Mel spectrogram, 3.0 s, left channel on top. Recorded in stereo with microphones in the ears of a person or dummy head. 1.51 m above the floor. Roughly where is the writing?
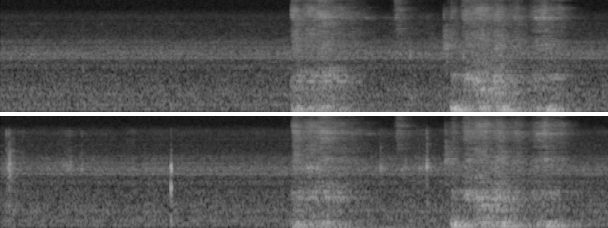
Left.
